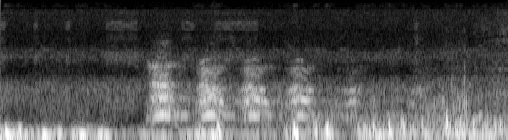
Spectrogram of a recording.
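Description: A dog on a mountain trail near Almaty, Kazakhstan gives a string of short, rapid barks and yips at moderate distance, with quiet footsteps and outdoor noise underneath.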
